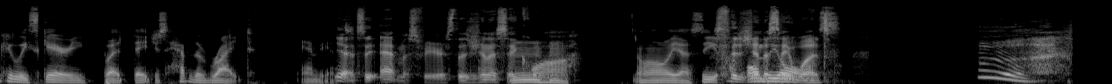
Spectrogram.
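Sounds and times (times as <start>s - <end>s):
speech: 0.0s - 8.5s, 10.0s - 10.7s
person yawning: 9.8s - 10.8s.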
